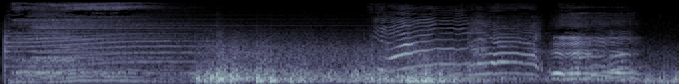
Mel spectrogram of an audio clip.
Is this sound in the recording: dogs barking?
no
